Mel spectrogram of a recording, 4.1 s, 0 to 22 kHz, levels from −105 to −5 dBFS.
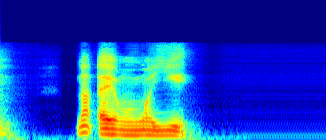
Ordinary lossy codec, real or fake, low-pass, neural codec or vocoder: MP3, 48 kbps; fake; 7.2 kHz; codec, 16 kHz, about 1 kbps, DyCAST, with the encoder's durations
